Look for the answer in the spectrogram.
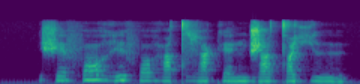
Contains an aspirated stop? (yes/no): no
